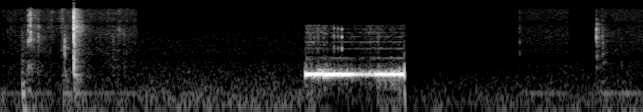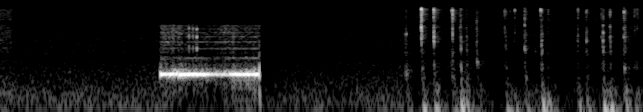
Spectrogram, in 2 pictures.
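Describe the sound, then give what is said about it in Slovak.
A phone call to a backup number rings out: two steady, buzzy ringback tones about a second long, five seconds apart, with scattered clicks before and a burst of keyboard tapping at the end. No one speaks. “telefónu voláme záložné číslo.”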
